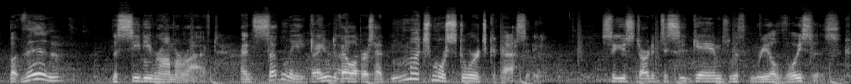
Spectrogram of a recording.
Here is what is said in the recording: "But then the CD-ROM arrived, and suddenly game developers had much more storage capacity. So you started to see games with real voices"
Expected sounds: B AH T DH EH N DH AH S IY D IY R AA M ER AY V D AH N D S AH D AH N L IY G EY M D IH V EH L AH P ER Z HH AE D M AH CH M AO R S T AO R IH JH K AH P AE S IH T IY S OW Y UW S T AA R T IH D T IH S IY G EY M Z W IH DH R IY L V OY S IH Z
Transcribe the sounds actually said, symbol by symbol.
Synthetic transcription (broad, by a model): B AH T DH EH N DH AH S IY D IY R AA M ER AY V D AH N S AH D N L IY G EY M D IH V EH L AH P ER Z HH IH D M AH CH M AO R S T AO R IH JH K AH P AE S IH T IY S OW Y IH S T AA R T IH D T IH S IY G EY M Z W IH DH R IY L V OY S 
